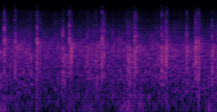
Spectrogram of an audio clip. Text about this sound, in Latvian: Aplaus viņam! Paldies jums!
